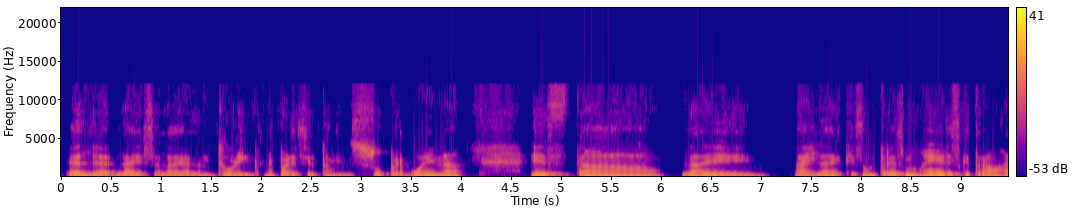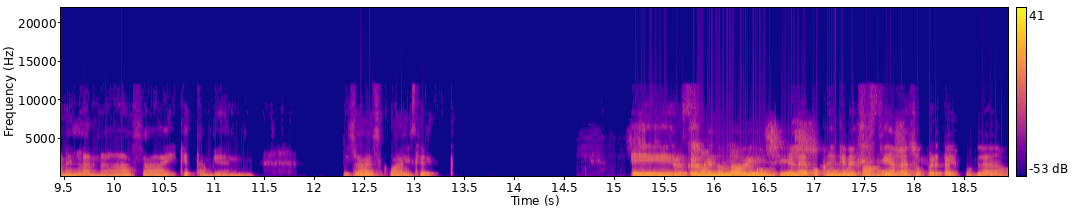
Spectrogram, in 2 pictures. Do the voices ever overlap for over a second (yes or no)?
yes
